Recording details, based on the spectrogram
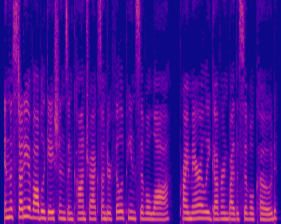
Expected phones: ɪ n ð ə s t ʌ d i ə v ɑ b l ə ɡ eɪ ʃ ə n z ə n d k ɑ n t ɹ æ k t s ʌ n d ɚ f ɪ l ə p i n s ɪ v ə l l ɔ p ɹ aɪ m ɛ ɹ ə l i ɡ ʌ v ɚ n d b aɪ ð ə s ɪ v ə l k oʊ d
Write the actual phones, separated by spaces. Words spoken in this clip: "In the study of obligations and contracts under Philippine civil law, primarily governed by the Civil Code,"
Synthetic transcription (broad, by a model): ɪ n ð ə s t ʌ d i ə v ɑ b l ə ɡ eɪ ʃ ə n z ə n k ɑ n t ɹ æ k t s ʌ n d ɚ f ɪ l ə p i n s ɪ v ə l l ɔ p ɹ aɪ m ɛ ɹ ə l i ɡ ʌ v ɚ n b aɪ ð ə s ɪ v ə l k oʊ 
